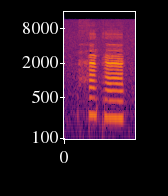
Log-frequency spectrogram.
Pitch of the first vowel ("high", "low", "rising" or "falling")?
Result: high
